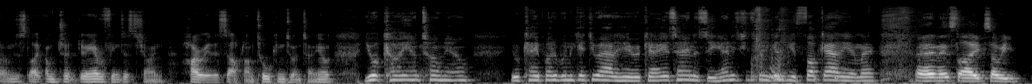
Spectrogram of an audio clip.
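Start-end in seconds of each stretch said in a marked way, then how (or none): 3.6-8.8 high, hurried comforting voice; retold urgent reassurance. Hennessy rescues fallen Antonio, high urgent reassurance. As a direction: keep the casualty with you.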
